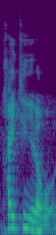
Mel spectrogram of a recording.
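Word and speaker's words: chitin: 다음에 조금 덜 알려진 키틴, 카이틴이라고 이제 발음한 키틴 또는 펩티도글라이칸이라고 하는 것들이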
